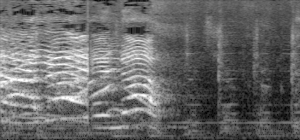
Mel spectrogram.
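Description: Several children's voices arguing over one another in an unintelligible jumble, breaking off a little over a second in, with background music underneath.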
